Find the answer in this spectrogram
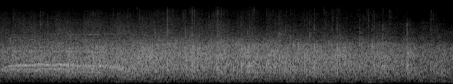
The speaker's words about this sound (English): If you believe that, give the Lord a hand clap of praise real quick.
